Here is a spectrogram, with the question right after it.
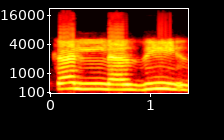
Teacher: hujung lidah letak antara gigi atas dan gigi bawah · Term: zal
